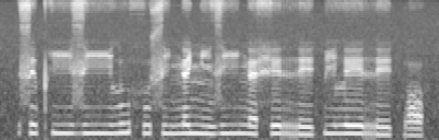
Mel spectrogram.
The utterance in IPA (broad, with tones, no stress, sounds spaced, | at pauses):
s ɪ˨ pʰ iː˨ z iː˨ l u˦ h u˨ s i˨ ŋ ɛ˦ ɲ ĩ˨ z iː˦ ŋ ɛ˨ h e˦ r eː˨ k͡p i˦ l eː˦ r eː˨ ɡ͡b ɔ˨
